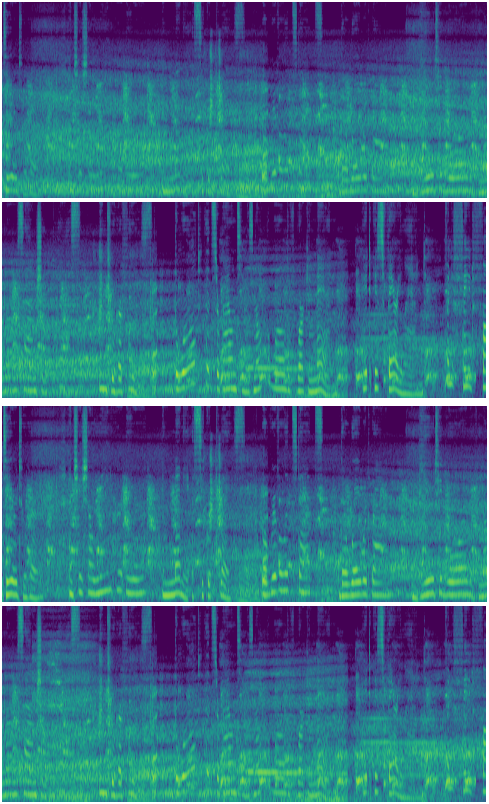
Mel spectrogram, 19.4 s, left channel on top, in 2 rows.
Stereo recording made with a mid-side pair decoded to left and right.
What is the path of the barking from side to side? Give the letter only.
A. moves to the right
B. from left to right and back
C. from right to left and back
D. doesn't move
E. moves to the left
C.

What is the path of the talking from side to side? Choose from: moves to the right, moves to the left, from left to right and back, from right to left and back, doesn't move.
moves to the left.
